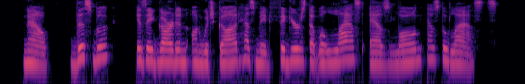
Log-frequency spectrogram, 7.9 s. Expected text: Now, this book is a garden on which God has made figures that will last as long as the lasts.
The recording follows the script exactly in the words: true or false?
true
